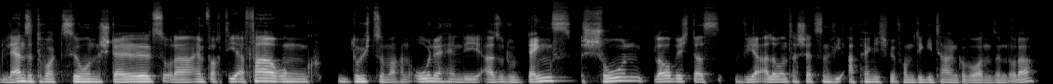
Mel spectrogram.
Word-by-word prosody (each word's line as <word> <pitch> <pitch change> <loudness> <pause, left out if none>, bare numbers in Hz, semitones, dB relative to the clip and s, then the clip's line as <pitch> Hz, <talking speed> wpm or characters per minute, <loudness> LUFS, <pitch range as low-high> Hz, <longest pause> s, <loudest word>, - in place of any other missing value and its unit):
Lernsituationen 125 -1 +2
stellst 125 +3 +4
oder 115 -4 -1
einfach 120 -1 -4
die 130 - -2
Erfahrung 130 -1 +3 0.2
durchzumachen 125 -3 -2
ohne 135 0 +2
Handy. 120 0 -5
Also, 115 0 -3
du 115 0 -4
denkst 160 +9 +1
schon, 160 +3 +1
glaube 135 0 +1
ich, 135 - -4
dass 120 -2 -5
wir 120 -1 -3
alle 120 0 0
unterschätzen, 120 -1 -4
wie 130 - -5
abhängig 115 -1 -5
wir 120 - -5
vom 110 0 -5
Digitalen 110 0 -5
geworden 100 -1 -5
sind, 105 0 -8
oder? 130 +8 -3
120 Hz, 155 wpm, -23 LUFS, 115-135 Hz, 0.2 s, stellst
